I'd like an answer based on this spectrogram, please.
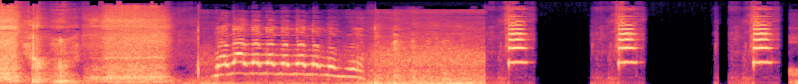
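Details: Cat making strange noises: rough, noisy grunting sounds at first, then a drawn-out tonal wail, followed by three short, clear chirp-like meows spaced about a second apart.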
